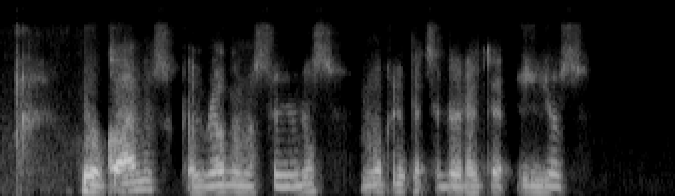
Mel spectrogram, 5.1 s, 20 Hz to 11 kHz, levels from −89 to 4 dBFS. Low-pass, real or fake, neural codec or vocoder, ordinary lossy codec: 7.2 kHz; fake; codec, 16 kHz, 1 kbps, FreqCodec, smaller model; Opus, 16 kbps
